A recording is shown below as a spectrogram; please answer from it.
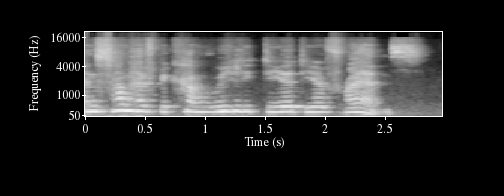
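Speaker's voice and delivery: voice catching, choked up with emotion. Talking about the Sheconomy's founding members, choking up. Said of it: "I'm choking up now".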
